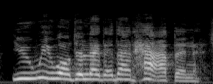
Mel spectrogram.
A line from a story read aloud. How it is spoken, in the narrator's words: shouted Mario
